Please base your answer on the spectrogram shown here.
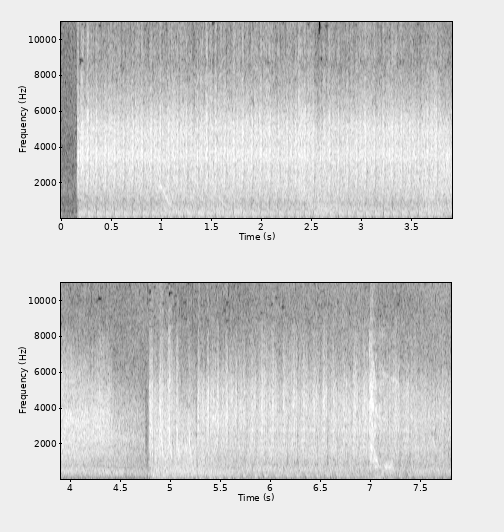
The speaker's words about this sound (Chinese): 机枪，打！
